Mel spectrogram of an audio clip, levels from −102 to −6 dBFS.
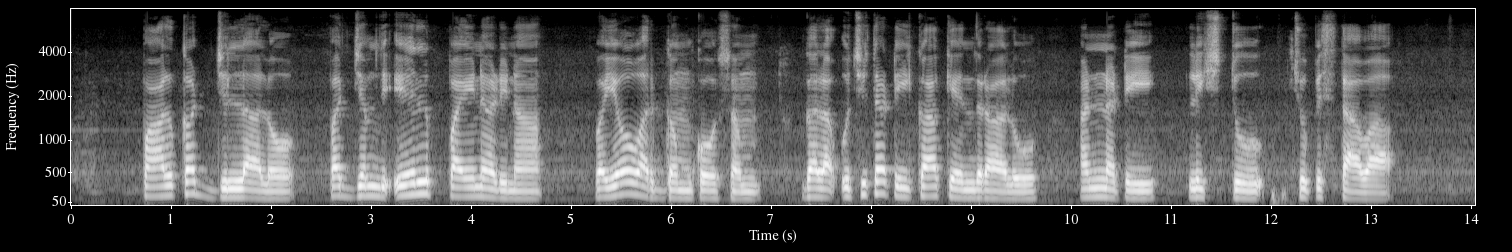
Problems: constant background noise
